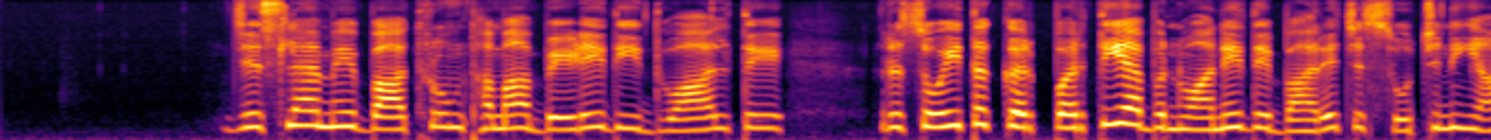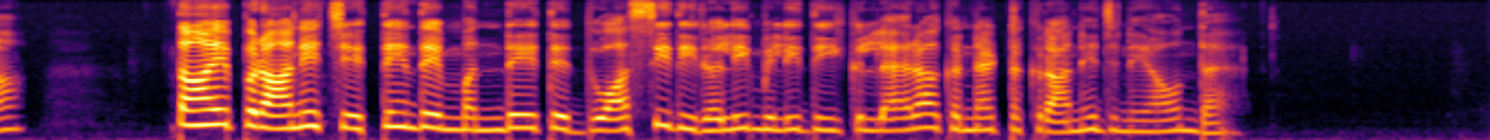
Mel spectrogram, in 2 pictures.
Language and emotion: Dogri, sad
